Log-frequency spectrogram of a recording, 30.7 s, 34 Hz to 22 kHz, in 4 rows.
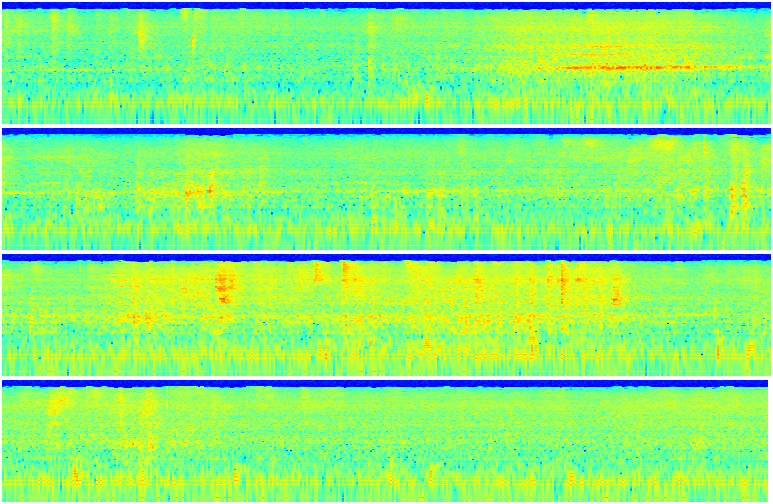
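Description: Cabin noise of a Class 376 Electrostar electric multiple unit running on the line: a steady low rumble with clicks and clatter of wheels over rail joints, most frequent in the middle. Above it a thin electric motor whine climbs slowly in pitch as the train gathers speed.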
